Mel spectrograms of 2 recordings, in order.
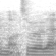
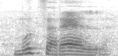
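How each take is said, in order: First: It is said with a plain American accent. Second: It is said with an Italian accent. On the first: The speaker calls it wrong. "I'm going to stop calling it mozzarella" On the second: The speaker calls it right. "the way authentic Italians say mozzarella is way better"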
